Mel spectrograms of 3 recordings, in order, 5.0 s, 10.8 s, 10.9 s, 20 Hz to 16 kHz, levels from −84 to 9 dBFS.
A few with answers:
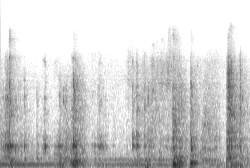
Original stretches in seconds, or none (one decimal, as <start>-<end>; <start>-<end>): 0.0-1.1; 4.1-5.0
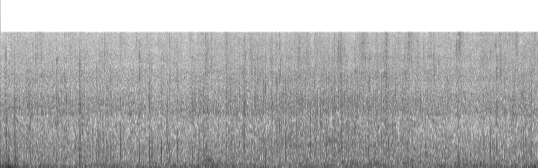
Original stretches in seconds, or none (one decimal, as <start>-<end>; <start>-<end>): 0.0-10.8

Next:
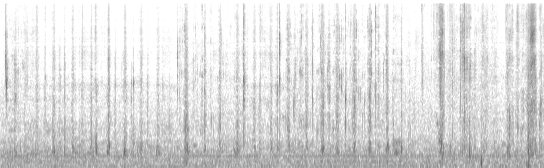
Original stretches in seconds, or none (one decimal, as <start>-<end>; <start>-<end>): 0.0-0.5; 3.6-4.8; 5.7-10.9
